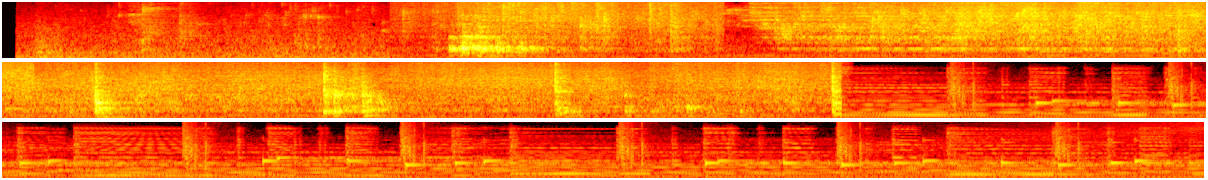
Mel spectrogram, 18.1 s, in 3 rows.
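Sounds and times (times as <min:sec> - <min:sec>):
food sizzling in hot oil: 0:01.9 - 0:10.2.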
